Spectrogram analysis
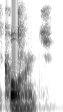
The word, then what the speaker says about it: Coleridge: Coleridge? Not sure how you say it. Coleridge. It's Coleridge.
